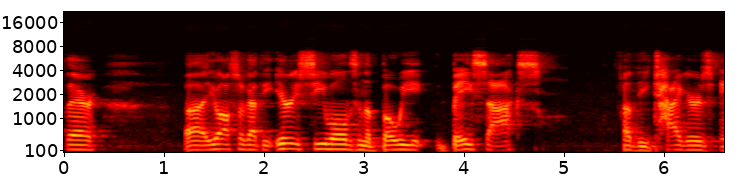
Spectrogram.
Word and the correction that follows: Bowie: Or Bowie, excuse me. Bowie, Maryland. It's spelled Bowie, like David Bowie. And I recently learned it was pronounced Bowie, so there's your fun fact for random towns and how you pronounce them.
